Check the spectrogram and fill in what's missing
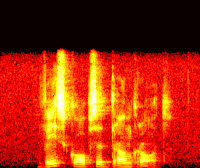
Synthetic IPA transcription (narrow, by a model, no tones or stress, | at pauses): vɛskɑːpsədrɐŋkrɑ̰ːt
